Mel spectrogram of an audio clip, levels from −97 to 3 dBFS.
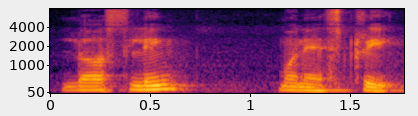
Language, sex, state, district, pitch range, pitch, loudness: Hindi, male, Uttar Pradesh, Ghazipur, 110-140 Hz, 125 Hz, -17 LUFS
